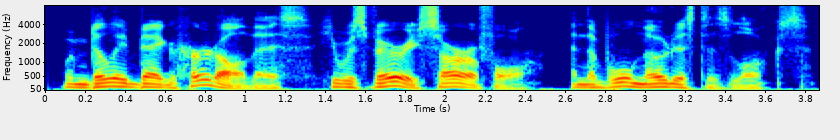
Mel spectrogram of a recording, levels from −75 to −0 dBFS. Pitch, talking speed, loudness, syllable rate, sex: 105 Hz, 250 wpm, -16 LUFS, 6.2 syllables/s, male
